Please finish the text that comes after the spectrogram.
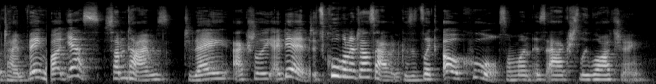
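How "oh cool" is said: usual speaking voice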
